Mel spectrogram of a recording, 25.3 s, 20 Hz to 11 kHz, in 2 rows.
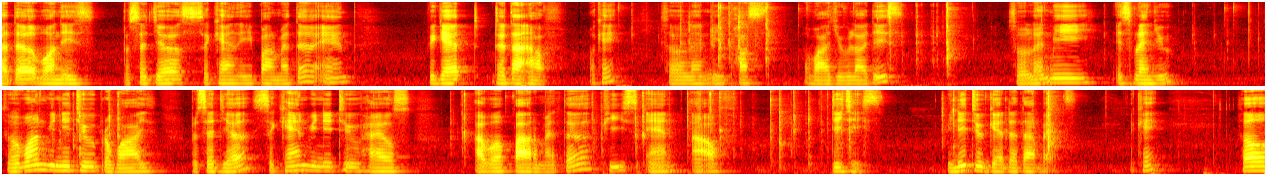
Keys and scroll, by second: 6.7 Return, 7.0 ctrl+v, 7.2 Return, 7.5 ctrl+s, 8.7 ctrl+x, 9.0 ctrl+s, 13.1 shift+', 13.6 ', 17.1 ctrl+c, 18.5-21.4 typing, 20.3 Return, 22.0 Tab, 22.8 ctrl+s.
